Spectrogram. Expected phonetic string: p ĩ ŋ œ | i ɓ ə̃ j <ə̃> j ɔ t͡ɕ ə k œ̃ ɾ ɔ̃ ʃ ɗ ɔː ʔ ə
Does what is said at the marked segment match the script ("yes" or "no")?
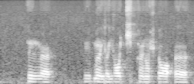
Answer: no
